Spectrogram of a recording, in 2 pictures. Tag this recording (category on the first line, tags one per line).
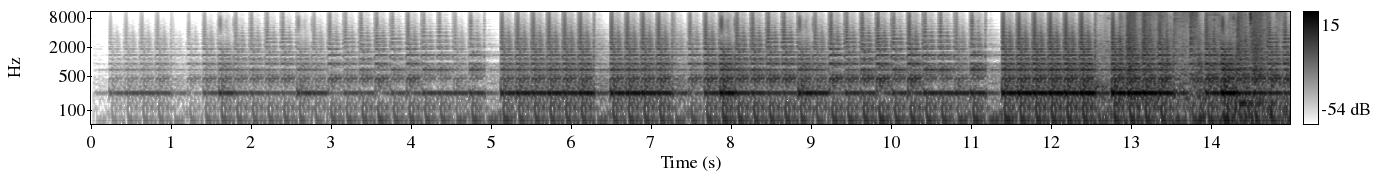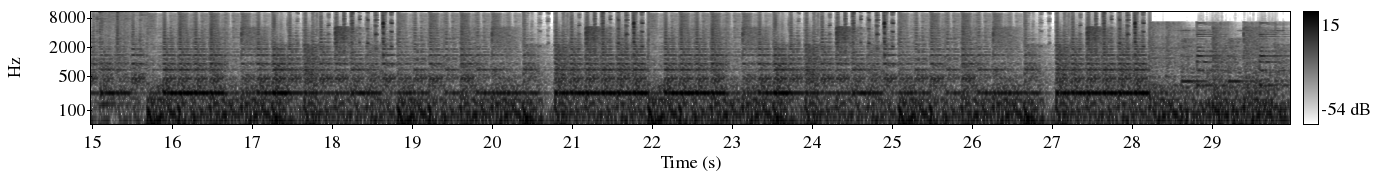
Music > Multiple instruments
Cyberpunk
Games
